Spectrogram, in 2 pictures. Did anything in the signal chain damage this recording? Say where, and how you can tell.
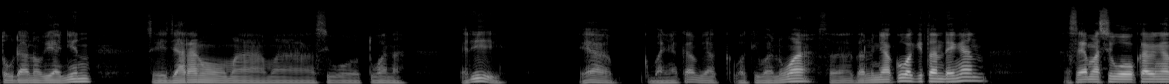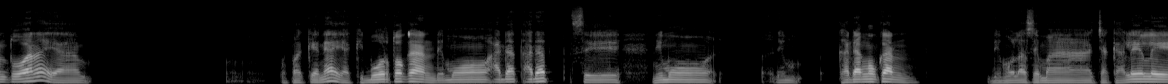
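Yes. Short bursts of burbling break over the speech at 15.77 s and from 22.17 to 22.21 s. This is DAB burbling at the codec stage. Weak reception let bit errors, around a tenth of a percent, past error correction, so corrupted MP2 samples put short blips of noise into single sub-bands.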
